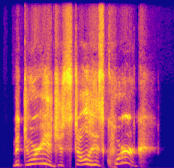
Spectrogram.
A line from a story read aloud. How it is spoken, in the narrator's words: one of his other classmates yell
